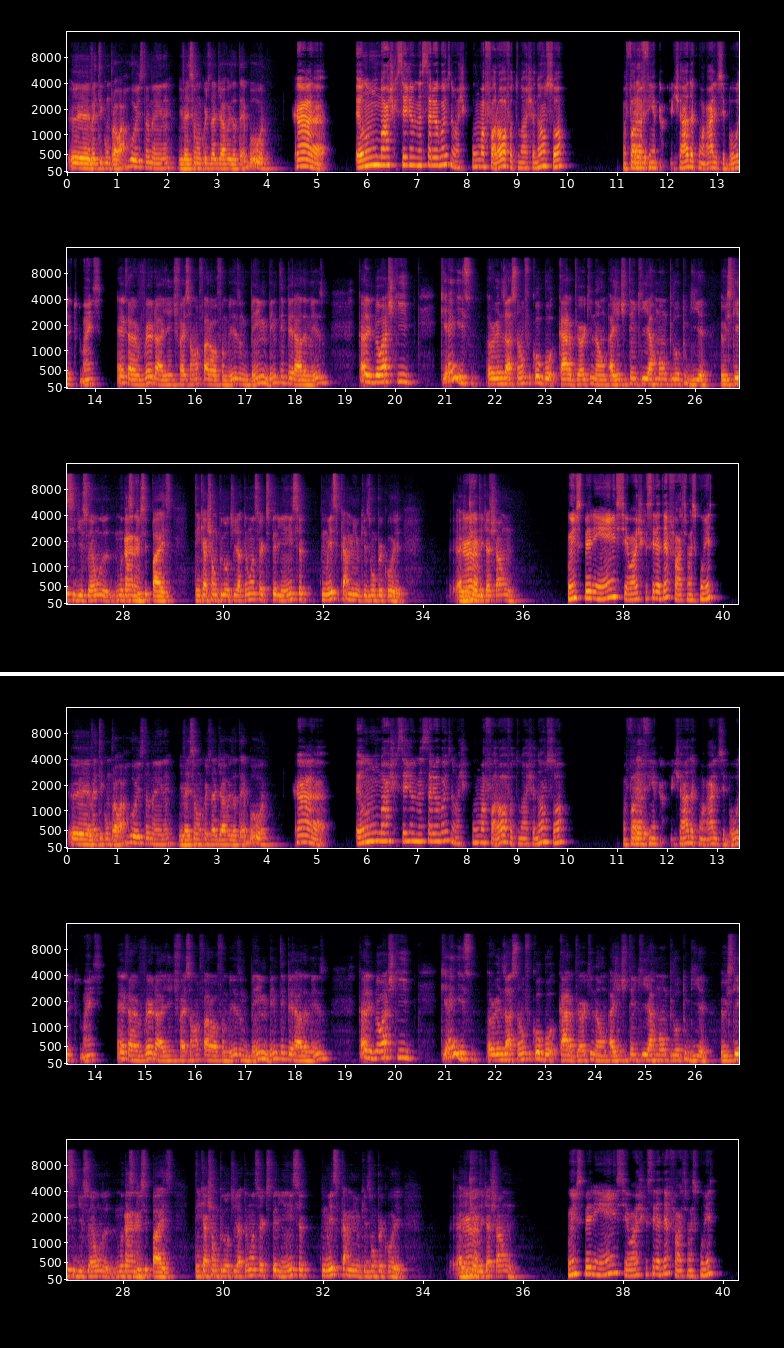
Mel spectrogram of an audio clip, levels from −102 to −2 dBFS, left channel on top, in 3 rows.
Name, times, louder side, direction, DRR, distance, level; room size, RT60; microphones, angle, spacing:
voice 1, 0.0-4.1 11.3-11.6 14.4-18.6 19.3-20.4 20.9-29.0 29.4-31.7 32.0-33.6 34.6-35.9, left 2 dB, 65° left, 1.2 m, -28 dB
voice 2, 4.5-5.2 5.8-9.9 11.1-11.8 12.1-14.1 28.0-28.4 34.8-35.2 36.9-39.8, left 4 dB, 85° left, 0.6 m, -28 dB
7.2 x 2.9 x 4.5 m
head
